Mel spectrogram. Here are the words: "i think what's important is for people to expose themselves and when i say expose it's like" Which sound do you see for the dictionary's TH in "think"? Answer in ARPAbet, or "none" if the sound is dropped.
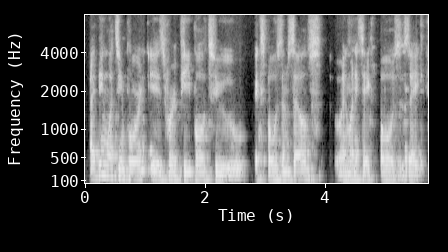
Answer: TH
